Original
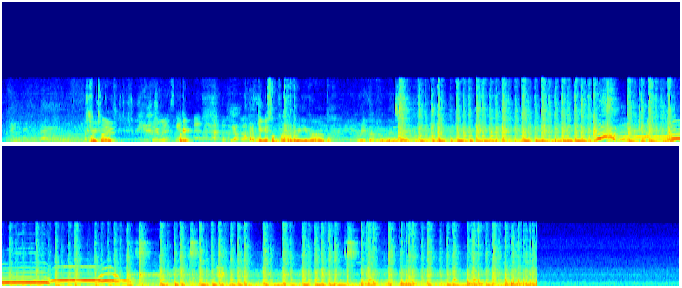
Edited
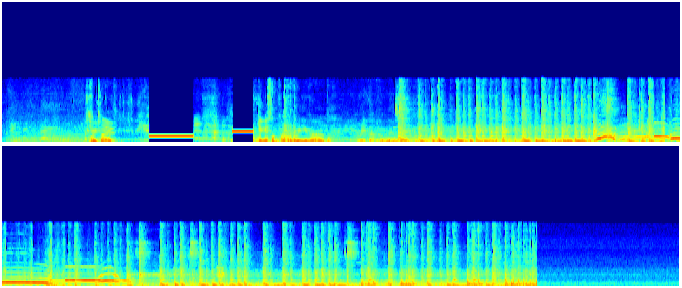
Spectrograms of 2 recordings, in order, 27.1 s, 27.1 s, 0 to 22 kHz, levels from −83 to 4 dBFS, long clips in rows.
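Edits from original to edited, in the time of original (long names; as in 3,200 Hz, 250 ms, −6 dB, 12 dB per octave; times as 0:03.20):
0:02.94–0:03.83: beep over 1,070 Hz −15 dBFS
0:04.61–0:05.03: beep over 1,830 Hz −13.5 dBFS
0:13.05–0:14.83: reverse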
